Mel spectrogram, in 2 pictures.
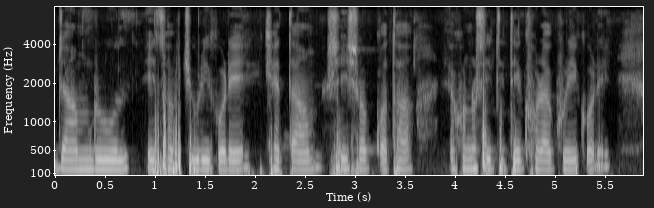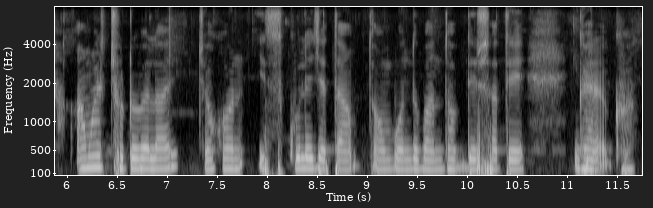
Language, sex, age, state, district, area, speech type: Bengali, male, 18-30, West Bengal, Jhargram, rural, spontaneous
